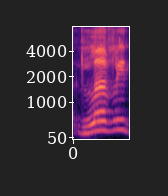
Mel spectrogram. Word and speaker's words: love: Cuidado para não dizer love, nem love, tá? São duas questões aqui que a gente tem que prestar atenção. Nem o O tem som de O, é a, e o E final não é pronunciado. Então, love.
